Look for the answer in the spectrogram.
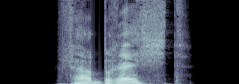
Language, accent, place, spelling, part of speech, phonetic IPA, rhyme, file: German, Germany, Berlin, verbrecht, verb, [fɛɐ̯ˈbʁɛçt], -ɛçt, De-verbrecht.ogg
- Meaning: inflection of verbrechen: 1. second-person plural present 2. plural imperative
